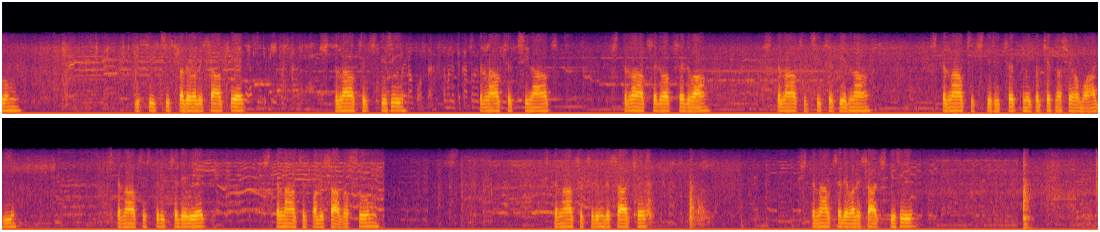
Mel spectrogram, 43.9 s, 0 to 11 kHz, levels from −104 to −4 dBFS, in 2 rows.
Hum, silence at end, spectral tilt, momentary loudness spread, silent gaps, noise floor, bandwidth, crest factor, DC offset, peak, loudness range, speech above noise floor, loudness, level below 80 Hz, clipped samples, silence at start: none; 0 s; -11 dB/octave; 19 LU; none; -52 dBFS; 4.5 kHz; 20 dB; 0.9%; -6 dBFS; 6 LU; 28 dB; -25 LUFS; -56 dBFS; under 0.1%; 0 s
